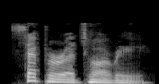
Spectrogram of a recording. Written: separatory

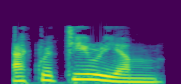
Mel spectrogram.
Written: acroterial

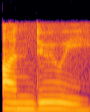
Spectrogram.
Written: andouille

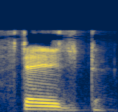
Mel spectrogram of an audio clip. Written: staged

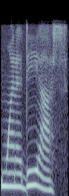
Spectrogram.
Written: Juana Diaz

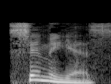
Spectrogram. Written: simious

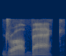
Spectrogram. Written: draw back

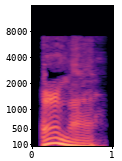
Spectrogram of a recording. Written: Erma

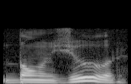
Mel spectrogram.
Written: bonjour

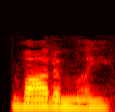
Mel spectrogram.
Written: bottomley

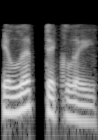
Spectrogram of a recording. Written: elliptically

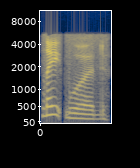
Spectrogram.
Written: latewood

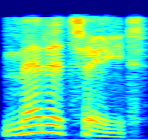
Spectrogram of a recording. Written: meditate

